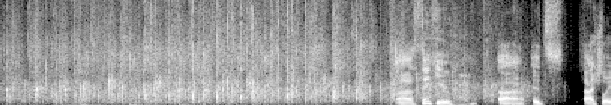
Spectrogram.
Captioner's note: applause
